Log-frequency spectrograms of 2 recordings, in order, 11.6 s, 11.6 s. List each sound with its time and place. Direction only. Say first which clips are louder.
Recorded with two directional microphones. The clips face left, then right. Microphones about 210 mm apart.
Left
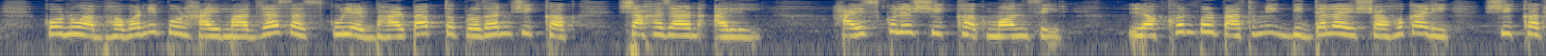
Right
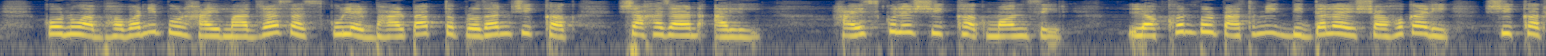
0.0 s a woman's voice: right 6 dB; 40° right (ahead or behind)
